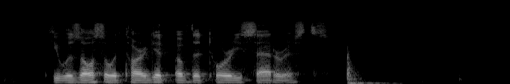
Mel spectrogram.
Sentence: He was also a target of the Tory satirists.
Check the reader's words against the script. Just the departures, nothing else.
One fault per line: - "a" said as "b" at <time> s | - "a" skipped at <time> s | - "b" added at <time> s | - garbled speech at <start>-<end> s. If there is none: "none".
none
